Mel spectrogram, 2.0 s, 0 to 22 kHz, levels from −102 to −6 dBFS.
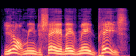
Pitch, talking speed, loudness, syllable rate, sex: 180 Hz, 235 wpm, -15 LUFS, 5.4 syllables/s, male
